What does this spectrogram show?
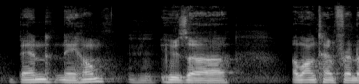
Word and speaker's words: Nahoum: and Ben your last name is hard to pronounce Nahum Ben nee home he was a longtime friend of mine and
